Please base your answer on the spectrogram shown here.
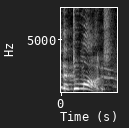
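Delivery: high excited shout of praise. Retold or imitated. Urobo man praising the Indian doctors, high excited shout. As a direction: cry it out high in delight. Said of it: "He said".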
